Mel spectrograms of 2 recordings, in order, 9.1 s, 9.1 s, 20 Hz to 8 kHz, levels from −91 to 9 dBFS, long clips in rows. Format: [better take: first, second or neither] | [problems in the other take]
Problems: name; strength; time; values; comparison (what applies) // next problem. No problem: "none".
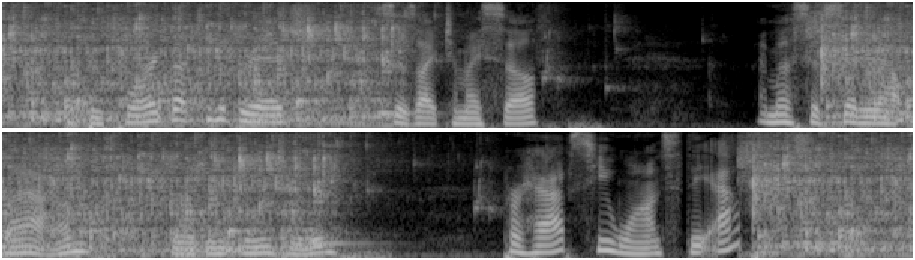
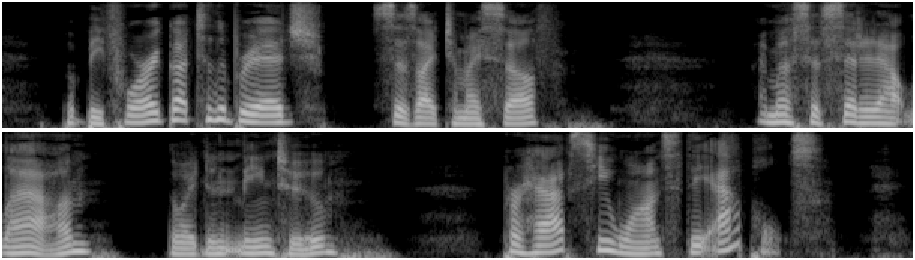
second | background sound (Bathtub (filling or washing) / Liquid); 3 dB below the speech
